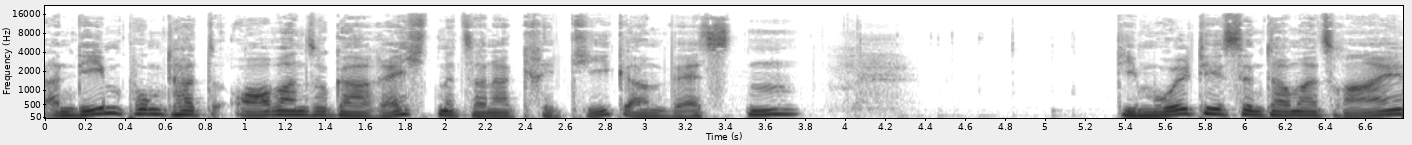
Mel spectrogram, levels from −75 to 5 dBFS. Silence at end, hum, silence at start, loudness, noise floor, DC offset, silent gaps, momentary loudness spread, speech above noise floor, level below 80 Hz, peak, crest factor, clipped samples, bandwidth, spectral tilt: 0 s; none; 0 s; -16 LUFS; -57 dBFS; under 0.1%; none; 7 LU; 42 dB; -44 dBFS; -2 dBFS; 14 dB; under 0.1%; 16.5 kHz; -5.5 dB/octave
